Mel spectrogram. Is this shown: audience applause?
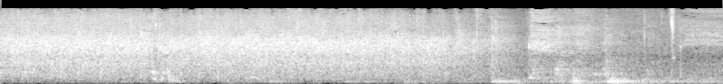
yes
